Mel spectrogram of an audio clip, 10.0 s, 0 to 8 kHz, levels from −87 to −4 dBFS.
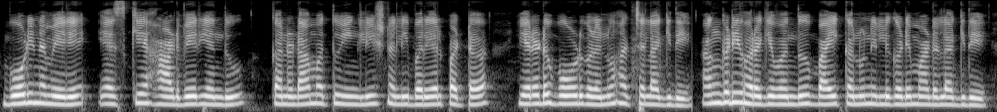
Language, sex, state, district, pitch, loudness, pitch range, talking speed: Kannada, female, Karnataka, Bidar, 215 Hz, -14 LUFS, 210-225 Hz, 120 wpm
